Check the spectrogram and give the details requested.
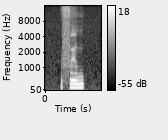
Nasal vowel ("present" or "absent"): absent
